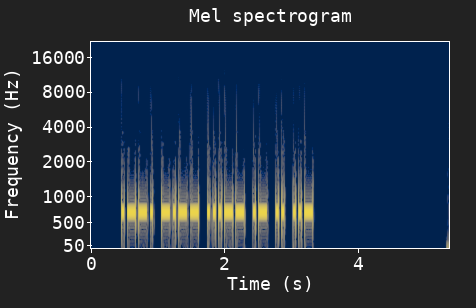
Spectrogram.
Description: Morse code, heard as a keyed tone, about 28 wpm, 700 Hz. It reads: PY3AIU
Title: DXCC-100 Call Signs - 6 Characters - Repeated 3x - 28wpm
